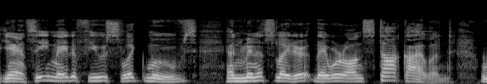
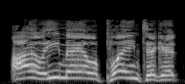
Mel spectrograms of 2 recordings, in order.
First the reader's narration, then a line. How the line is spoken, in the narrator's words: Amp shouted after him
